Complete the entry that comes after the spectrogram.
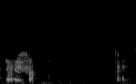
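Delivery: soft unvoiced whisper to herself; whispered aside. Real, not acted. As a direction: whisper it under your breath. Aside while fixing the screen.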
